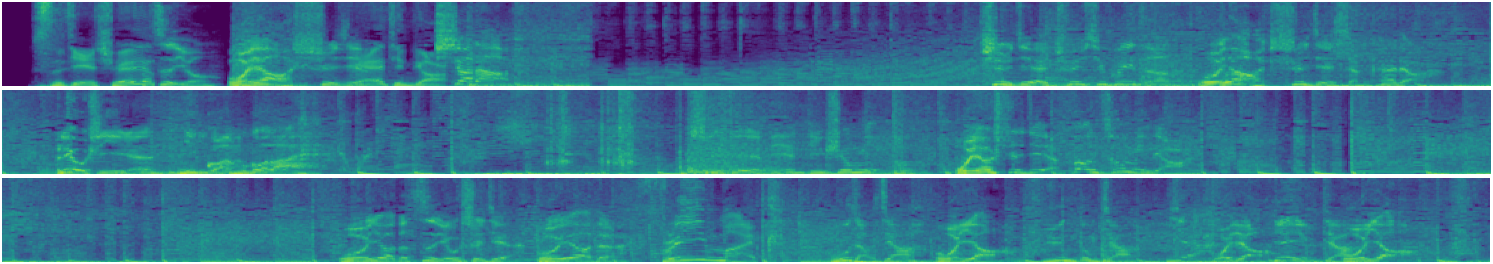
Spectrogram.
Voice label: 男 广告 创意形象宣传片, 国语男声配音, 青春时尚; 锐力蜜中心

